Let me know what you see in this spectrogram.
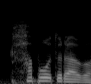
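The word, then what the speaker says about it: כבוד: 영광 영광 광 어 굳이 뭐 히브리어로 발음하면은음 카보드라고 하거든요. 카보드 그것을 하나님의 영광이라고 하는데 하나님의 거룩한 권위 하나님의 거룩한 능력을 가르킵니다.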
